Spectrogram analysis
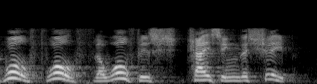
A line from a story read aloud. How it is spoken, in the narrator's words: He cried out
